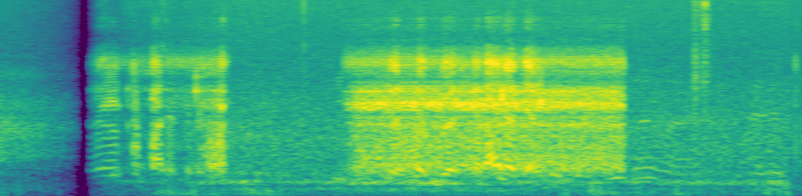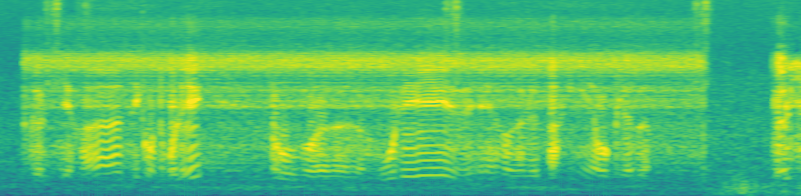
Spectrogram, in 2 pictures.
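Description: Air traffic control radio transmissions heard over a scanner: thin, tinny radio voices in separate calls with short gaps between them. They begin after a brief silence.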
